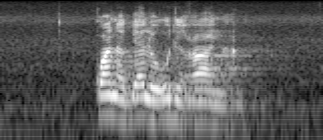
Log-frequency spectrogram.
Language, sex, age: Northern Sotho, male, 18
